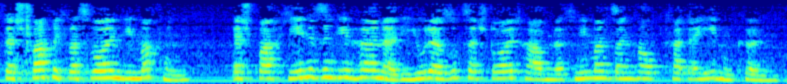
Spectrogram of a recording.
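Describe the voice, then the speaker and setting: A woman in the congregation reading a Bible passage aloud in a formal, measured manner. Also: a little high, a little mellow, a little hiss or hum. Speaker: congregation member reading scripture. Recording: echoey, muffled distant hall recording.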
